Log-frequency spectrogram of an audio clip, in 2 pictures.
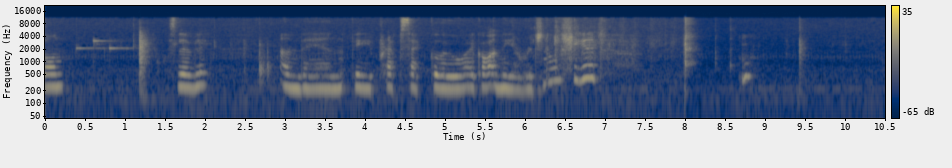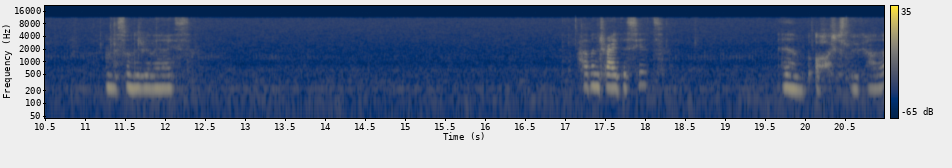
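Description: A young woman talks casually and close up, with pauses.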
